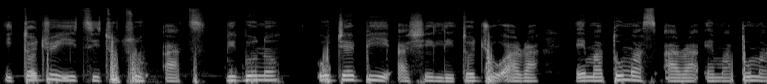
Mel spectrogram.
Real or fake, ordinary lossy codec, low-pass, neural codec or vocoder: real; none; 14.4 kHz; none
